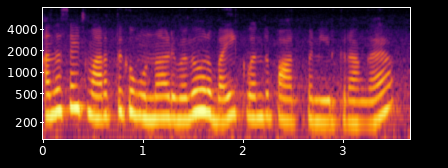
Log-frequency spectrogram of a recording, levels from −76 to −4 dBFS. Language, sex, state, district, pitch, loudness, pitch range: Tamil, female, Tamil Nadu, Nilgiris, 235 Hz, -13 LUFS, 220-270 Hz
